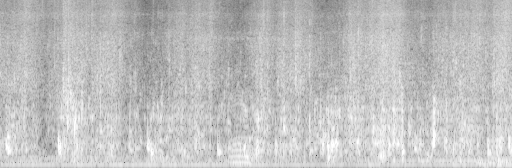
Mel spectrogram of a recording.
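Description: Water splashing and sloshing as wooden canoes are bailed out by hand with a plastic scoop and a basin, in irregular scoop-and-toss splashes.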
